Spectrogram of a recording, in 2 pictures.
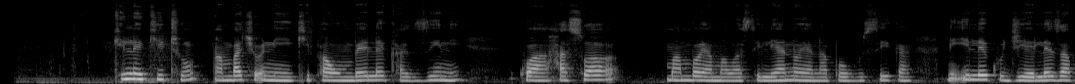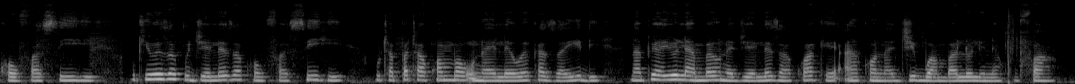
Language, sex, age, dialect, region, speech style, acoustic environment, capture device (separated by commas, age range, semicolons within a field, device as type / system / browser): Swahili, female, 18-24, Kenya - Nairobi Sheng-influenced, Kenya, relaxed, silence, mobile / Linux / Chrome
